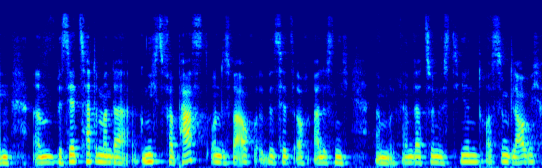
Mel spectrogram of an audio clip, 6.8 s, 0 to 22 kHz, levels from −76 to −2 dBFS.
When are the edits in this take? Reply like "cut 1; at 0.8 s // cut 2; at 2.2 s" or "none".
cut 1; at 1.7 s // cut 2; at 5.0 s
